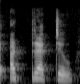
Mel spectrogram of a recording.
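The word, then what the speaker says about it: attractive: नहीं पढ़ रहे हैं, यहाँ पर आई को ई करके पढ़ रहे हैं और वी साथ में लग जाता है तो व इसका साउंड आ जाता है, तो ईव करके पढ़ेंगे और ई का उच्चारण यानी आई का उच्चारण ई हो रहा है यहाँ पर।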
